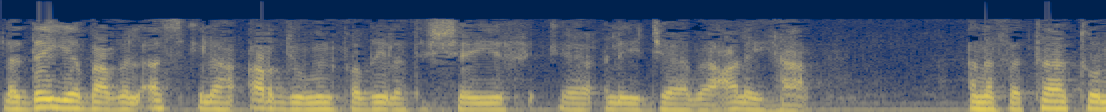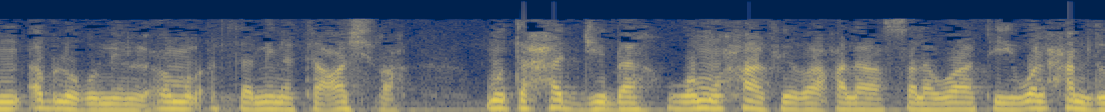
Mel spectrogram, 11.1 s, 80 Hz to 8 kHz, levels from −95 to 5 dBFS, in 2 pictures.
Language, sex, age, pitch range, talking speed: Arabic, male, 50-69, 120-140 Hz, 115 wpm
